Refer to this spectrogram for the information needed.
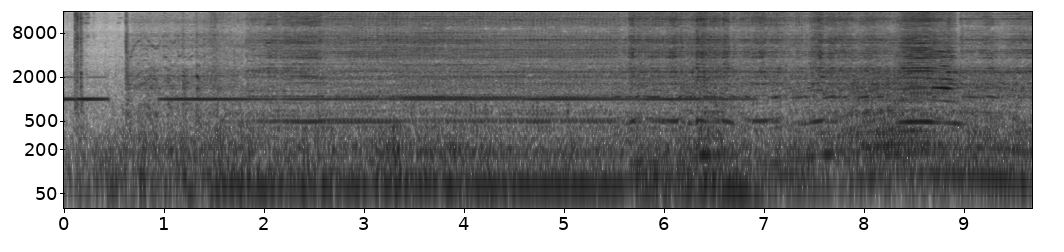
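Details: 2007 Dodge Ram 1500 5.7 Hemi, 140,000 km, just after remote start: loud steady high-pitched whine over the idle rumble, blamed on the transmission, audible two blocks away; no leaks or rubbing seen at the inspection plate, cause unknown.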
